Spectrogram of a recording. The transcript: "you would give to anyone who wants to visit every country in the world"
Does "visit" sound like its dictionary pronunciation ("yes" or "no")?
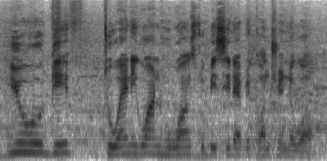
no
